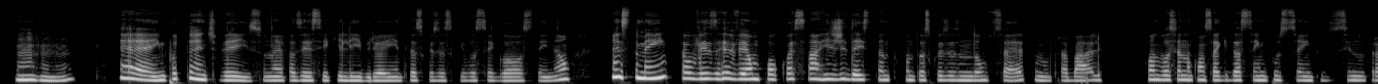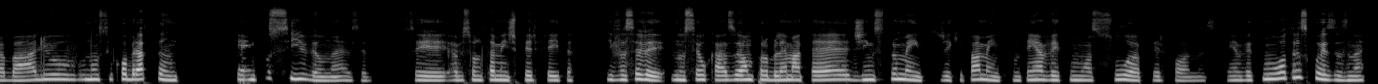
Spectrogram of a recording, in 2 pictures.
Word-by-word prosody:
Uhum. 200 -1 +3 0.5
É 245 -9 +6
importante 230 +4 +4
ver 195 -1 +2
isso, 170 0 -4
né, 185 0 0
fazer 185 0 -2
esse 185 0 -2
equilíbrio 180 -2 -1
aí 175 - +1
entre 175 +1 -4
as 180 0 -3
coisas 180 -1 -8
que 175 - -14
você 180 0 -8
gosta 175 0 -4
e 170 - -2
não, 230 +7 +1 0.4
mas 345 -1 +9
também 295 0 +9
talvez 260 -2 +2
rever 250 -2 +5
um 245 - +5
pouco 235 +1 -2
essa 250 0 0
rigidez 235 -1 +2
tanto 210 -2 -4
quanto 205 -1 -4
as 200 - -3
coisas 200 -1 -4
não 190 0 +1
dão 190 +1 -1
certo 190 +1 -6
no 180 -1 -3
trabalho, 180 +2 -5 0.4
quando 220 -1 +1
você 210 0 -1
não 210 - +2
consegue 200 -1 -3
dar 195 0 -1
100% 195 -1 -5
de 180 - -20
si 195 +1 -13
no 190 -1 -3
trabalho, 200 +5 -1
não 230 0 +3
se 235 +1 -13
cobrar 235 -1 +3
tanto, 210 -5 -2 0.5
que 225 - -7
é - - -1
impossível, 245 -5 -2
né, 180 +1 -4
você 180 -1 -14 0.3
ser 190 -1 -3
absolutamente 200 0 -2
perfeita, 195 -1 -4 0.3
e 215 - -2
você 215 +3 0
vê, 190 -6 +2
no 210 -1 +1
seu 220 +2 -1
caso 205 +1 -1
é 215 - +5
um 215 - +3
problema 205 -1 +1
até 210 +2 0
de 200 +2 -2
instrumentos, 215 -4 0
de 195 - -9
equipamento, 200 0 -2
não 190 - -6
tem 205 +3 -2
a 215 - +2
ver 200 -1 -2
com 200 +1 -4
a 195 - -5
sua 210 -1 -2
performance, 180 -1 -12
tem 195 0 -7
a - - -4
ver 195 0 -4
com 245 +6 0
outras 300 +4 0
coisas, 210 -8 -1
né, 195 +1 -1
200 Hz, 185 wpm, -22 LUFS, 185-220 Hz, 0.5 s, mas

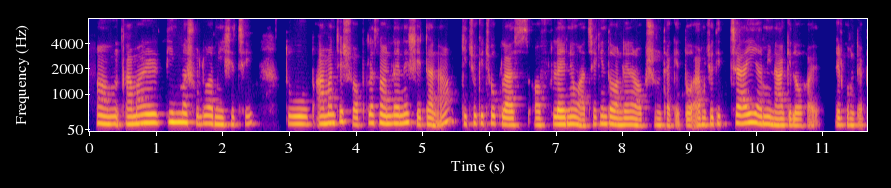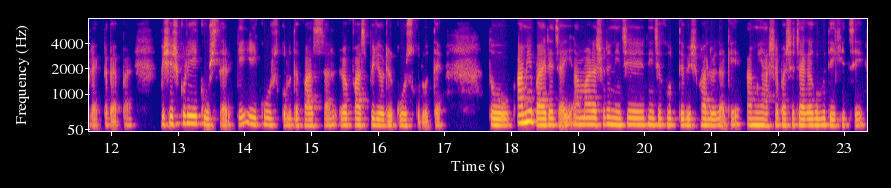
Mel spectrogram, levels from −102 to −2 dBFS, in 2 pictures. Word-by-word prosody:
অউম 200 -2 +3 0.3
আমার 215 +3 +4 0.3
৩ 250 -1 +6
মাস 240 0 +5
হলো 205 +1 -5
আমি 195 -1 +1
এসেছি। 185 +1 -9 0.6
তো 205 - -5 0.5
আমার 220 +2 +4
যে 265 - +1
সব 185 -1 -4
ক্লাস 225 -1 -2
অনলাইনে, 215 +2 +3
সেটা 185 0 -3
না। 205 - -3 0.3
কিছু, 200 +1 -7
কিছু 210 0 -6
ক্লাস 175 -2 +1 0.3
অফলাইনেও 190 +3 +3
আছে 155 +5 -9
কিন্তু, 200 -1 0
অনলাইনের 175 0 +1
অপশন 155 +2 -9
থাকে। 160 0 -7
তো - - -4
আমি 180 +1 -1
যদি 190 +2 -3 0.2
চাই, 220 +1 +4 0.2
আমি 200 0 +2
না - - +2
গেলেও 165 -1 -1
হয়। - - -8 0.3
এরকম 175 -1 -4
টাইপের 185 - -8
একটা - - -11
ব্যাপার। 175 -3 -10 0.5
বিশেষ 195 +1 +2
করে 215 0 +3
এই 205 - 0
কোর্স 175 -2 +1
আরকি। 175 +2 -6 0.2
এই 185 - +2
কোর্সগুলোতে 170 -1 -4
1st 160 0 -2
সার 170 +1 -5 0.3
1st 165 -1 0
পিরিয়ড 165 -2 +1
এর - - -3
কোর্স 155 0 -1
গুলোতে। - - -8 0.8
তো 170 - +3 0.4
আমি 245 +4 +10
বাইরে 170 +1 +5
যাই। - - -2 0.2
আমার 180 0 +1
আসলে 190 +2 -2
নিজে, 175 +1 +1 0.3
নিজে 175 0 0
ঘুরতে 170 0 -4
বেশ 165 0 -2
ভালোই 165 -1 +2
লাগে। 170 - -6 0.2
আমি 170 0 +5
আশেপাশের 165 +1 -4
জায়গাগুলো 165 +1 +3
দেখেছি। 160 +1 -6
180 Hz, 170 wpm, -21 LUFS, 170-200 Hz, 0.8 s, আমি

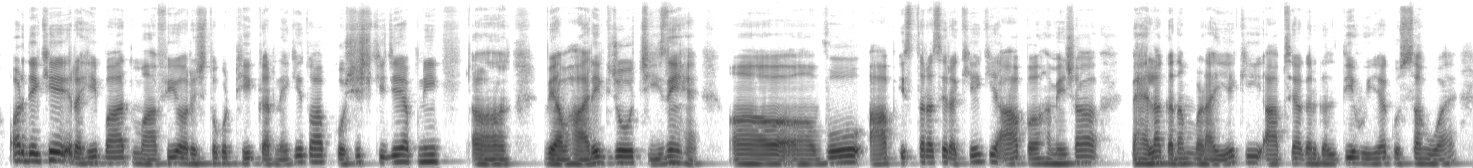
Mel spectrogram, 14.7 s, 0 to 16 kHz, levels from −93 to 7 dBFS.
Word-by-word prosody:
और 170 0 +3
देखिए 165 +2 +5
रही 120 +2 +1
बात 120 0 0
माफ़ी 100 +2 -2
और 115 -3 +3
रिश्तों 105 +2 -3
को 120 - -1
ठीक 115 0 -4
करने 100 -1 -3
की, 140 - 0
तो 145 +1 -2
आप 140 0 -1
कोशिश 110 +6 -3
कीजिए 135 +5 +2
अपनी 145 +1 +2 0.4
अ, 105 - 0 0.7
व्यावहारिक 105 +4 +3
जो 130 0 +6 0.2
चीज़ें 105 +7 +1
हैं 100 -7 -6 0.4
अ - - -2
अ, 100 -1 +2
वो 130 +3 +5
आप 105 +2 -2
इस 120 -1 -6
तरह 135 -1 +1
से 130 +1 -1
रखिए 120 +5 -1
कि 150 0 -3 0.2
आप 120 0 -2 0.2
हमेशा, 105 +5 -1 0.4
पहला 105 +4 +2
कदम 110 0 -2
बढ़ाइए 100 +2 0
कि 135 -1 -2
आपसे 100 +3 -3
अगर 110 -1 -2
ग़लती 100 +4 -1
हुई 110 -3 -1
है, 120 - -1
गुस्सा 110 -1 -5
हुआ 100 -1 -2
है, - - -12
110 Hz, 180 wpm, -23 LUFS, 105-130 Hz, 0.7 s, जो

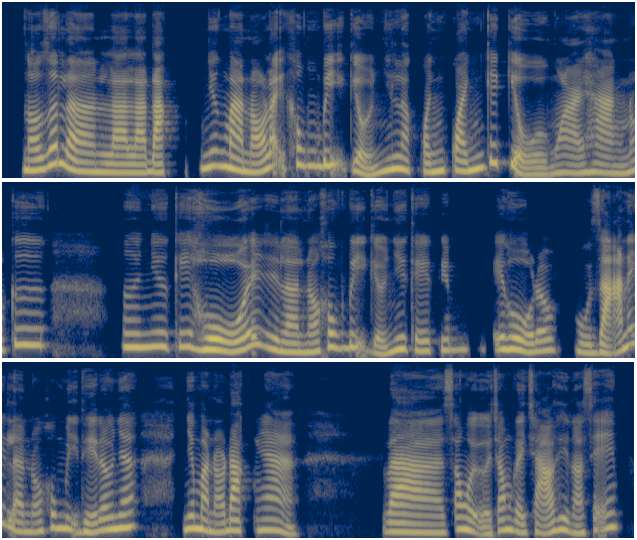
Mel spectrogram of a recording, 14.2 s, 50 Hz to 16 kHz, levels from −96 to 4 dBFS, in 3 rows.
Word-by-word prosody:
nó 220 0 +3
rất 340 +7 +3
là 205 - +3
là 175 -1 +1
là 170 0 +1
đặc, 175 -1 +2 0.2
nhưng 290 +3 0
mà 250 -4 +6
nó 180 -2 +2
lại 280 - +1
không 310 -2 -3
bị, 330 +1 0
kiểu 185 -10 -1
như 190 - 0
là, 240 - +3
quánh 190 0 -1
quánh 215 +5 +1
cái 375 - -1
kiểu 130 - 0
ở 135 - -5
ngoài 165 +2 -4
hàng 165 -3 -2
nó 210 - -4
cứ, 330 -1 -1 0.6
ơ, 280 -1 +1
như 290 +1 +1
cái 290 +1 -3
hồ 225 -5 +6
ấy 275 +8 +2
thì 245 -5 0
là 185 -2 +1
nó 180 +2 -1
không 270 +4 -1
bị 285 +1 -3
kiểu 155 - -3
như 225 +8 +1
cái 205 -2 -3
cái 220 - -4 0.3
cái 240 - 0
hồ 225 -6 +4
đâu, 210 +3 -2
hồ 180 -5 -4
dán 175 +9 +3
ấy 340 +5 -3
là 195 - -2
nó 185 +1 -4
không 265 +3 -2
bị 250 -7 -2
thế 180 -1 0
đâu 225 +3 +2
nhá. 270 +3 +3 0.4
Nhưng 250 +1 +3
mà 230 - +4
nó 180 -2 -2
đặc 215 +1 +2
nha. 215 -9 -2 0.6
Và 180 -3 +2
xong 245 +8 -2
rồi - - -1
ở 140 +1 -5
trong 220 +8 -1
cái 180 -5 -3
cháo 190 - -1
thì 225 0 0
nó 155 - -4
sẽ 265 - -5
215 Hz, 280 wpm, -23 LUFS, 180-260 Hz, 0.6 s, mà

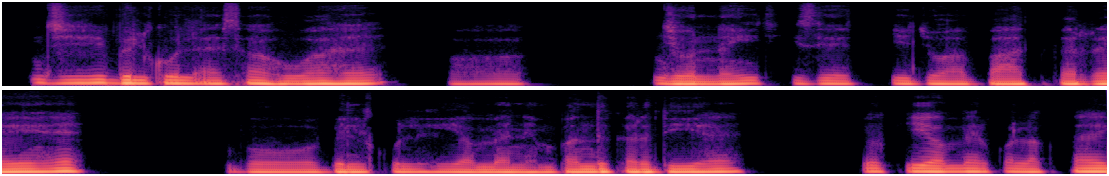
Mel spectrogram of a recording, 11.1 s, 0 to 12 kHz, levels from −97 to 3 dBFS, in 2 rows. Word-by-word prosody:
जी 130 0 0
बिल्कुल, 125 -2 +3
ऐसा 115 -1 -2
हुआ 105 0 +3
है। 105 +1 +4 0.4
अ, 100 0 -7 0.7
जो 100 -2 +2
नई 100 +4 0
चीज़ें 110 -1 -6
की 110 +1 -7
जो 105 +1 -3
आप 100 -2 -2
बात 100 -1 +1
कर 100 -2 +2
रहे 105 +3 +4
हैं। 120 +3 +4 0.8
वो 95 -1 -3
बिल्कुल 100 +1 -1
ही 100 0 -3
अब 95 -1 0
मैंने 95 -1 0
बंद 100 +3 +2
कर 100 -1 +2
दी 105 +2 +2
हैं। 110 +2 +2 0.6
क्योंकि 120 +1 -1
अब 115 -1 +5
मेरे 115 0 +1
को 110 +2 -10
लगता 110 +2 -2
है 115 0 +6
105 Hz, 170 wpm, -25 LUFS, 100-115 Hz, 0.8 s, है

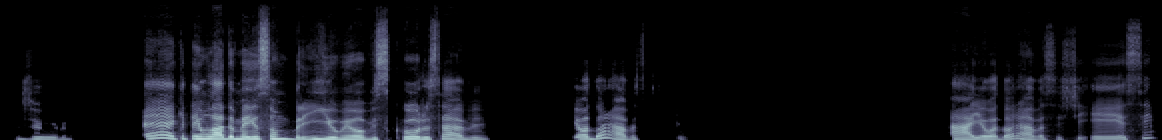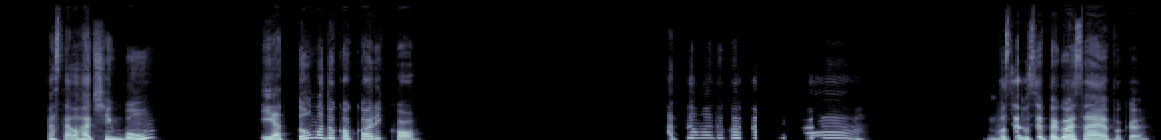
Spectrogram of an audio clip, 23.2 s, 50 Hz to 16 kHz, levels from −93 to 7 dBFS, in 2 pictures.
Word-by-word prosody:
Juro. 195 -2 -15 0.7
É, 295 +2 -1
que 260 +1 -8
tem 250 +2 +3
um 245 - +5
lado 235 0 +7
meio 220 +1 +5
sombrio, 200 -4 +1
meio 180 0 0
obscuro, 200 +4 -2
sabe. 190 -4 -7 0.8
Eu 220 - -5
adorava 230 - -5
assistir. 160 -3 -30 2.6
Ai, 185 -4 -4
eu 175 0 -4
adorava 190 0 -9
assistir 175 -3 -26
esse, 170 - -14 0.5
Castelo 225 -2 -1
Rá-Tim-Bum 215 - +1 1.1
e 205 +1 +2
a 205 - +5
Turma 290 - 0
do 300 -1 +1
Cocoricó. 270 - 0 2.5
A 230 - -8
Turma 335 +8 -11
do 330 0 -14 0.6
Cocoricó. 310 -5 -11 1.2
Você 195 +2 -2
você 210 +2 0
pegou 225 +1 +6
essa 245 +1 +5
época? 195 -1 +1
215 Hz, 90 wpm, -22 LUFS, 185-255 Hz, 2.6 s, lado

